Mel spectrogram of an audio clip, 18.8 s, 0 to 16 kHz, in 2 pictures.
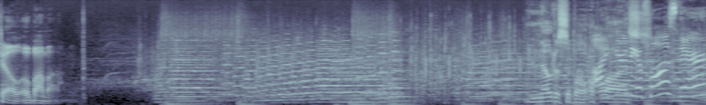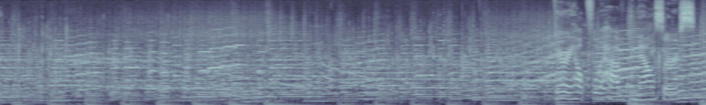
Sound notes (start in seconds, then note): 13.9 applause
